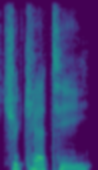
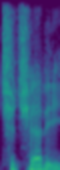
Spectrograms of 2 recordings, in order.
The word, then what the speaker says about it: cicchetti: It's an osteria that serves cicchetti, which are little Italian bites. Not cicchetti. I think I was mispronouncing that too.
